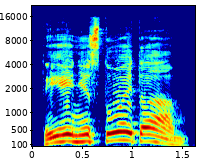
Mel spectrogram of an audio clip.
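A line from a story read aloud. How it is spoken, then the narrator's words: Anxious shout. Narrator (Russian): волнуясь, крикнул Пикар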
